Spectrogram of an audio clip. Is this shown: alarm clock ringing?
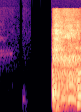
no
